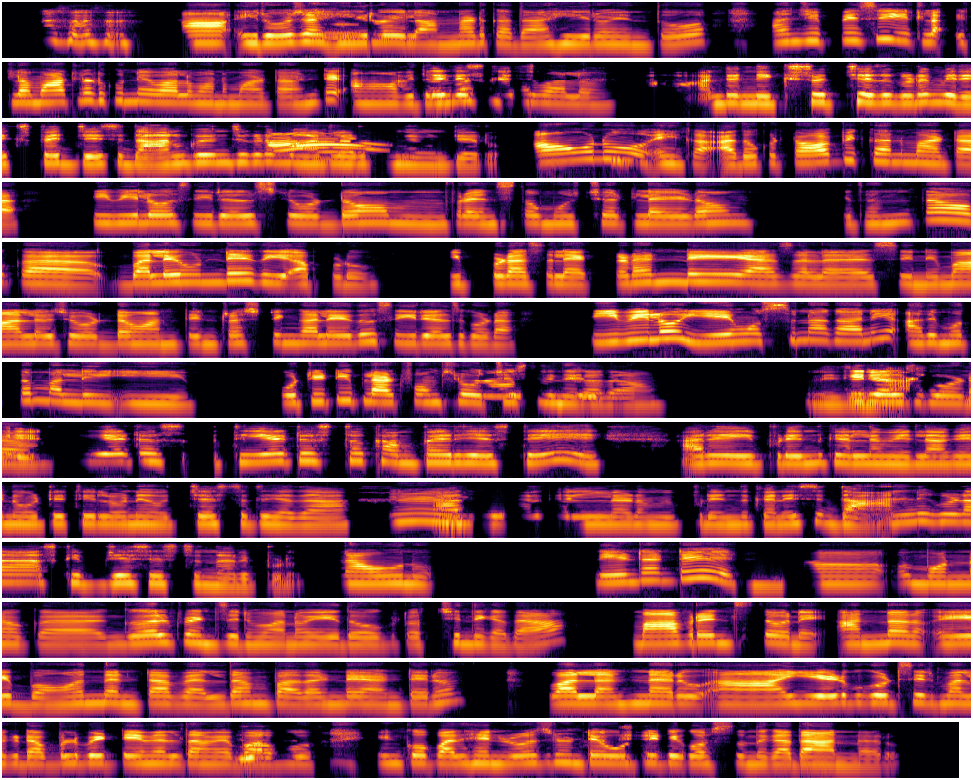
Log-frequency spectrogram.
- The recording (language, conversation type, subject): Telugu, podcast, స్ట్రీమింగ్ వేదికలు ప్రాచుర్యంలోకి వచ్చిన తర్వాత టెలివిజన్ రూపం ఎలా మారింది?
- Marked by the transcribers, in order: chuckle; in English: "హీరో"; in English: "హీరోయిన్‌తో"; in English: "డిస్కషన్"; in English: "ఎక్స్పెక్ట్"; in English: "టాపిక్"; giggle; in English: "సీరియల్స్"; in English: "ఫ్రెండ్స్‌తో"; in English: "ఇంట్రెస్టింగ్‍గా"; in English: "సీరియల్స్"; in English: "ఓటీటీ ప్లాట్‍ఫామ్స్‌లో"; in English: "ఓటీటీలు"; in English: "సీరియల్స్"; in English: "థియేటర్స్ థియేటర్స్‌తో కంపేర్"; in English: "ఓటిటీలోనే"; in English: "థియేటర్‌కి"; in English: "స్కిప్"; in English: "ఫ్రెండ్స్‌తోనే"; chuckle; in English: "ఓటీటీకొస్తుంది"; chuckle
